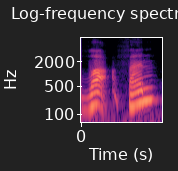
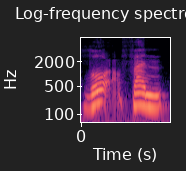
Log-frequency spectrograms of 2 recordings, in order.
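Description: First: ضعفن said slowly with a on the first letter; read with fatha. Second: ضعفن said slowly with u on the first letter; read with damma. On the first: Teacher demonstrates first reading, slow. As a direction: say ضعفن as dafan, drawn out. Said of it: "وجه اول". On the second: Teacher demonstrates second reading, slow. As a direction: say ضعفن as dufan, drawn out. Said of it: "وجه دوم". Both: Shown as a demonstration.

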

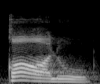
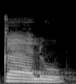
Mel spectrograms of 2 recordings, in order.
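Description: First: قالو with a thick, full ا; heavy alif. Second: قالو with a light, thin ا; thin wrong alif. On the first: Teacher giving the right, heavy قالو. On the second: Teacher showing the wrong, light قالو. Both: Shown as a demonstration.

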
